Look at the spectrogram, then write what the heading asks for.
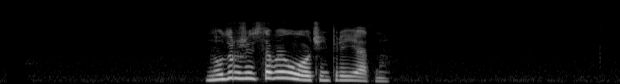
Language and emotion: Russian, positive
